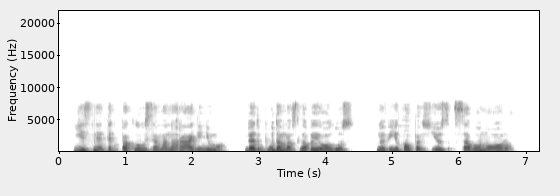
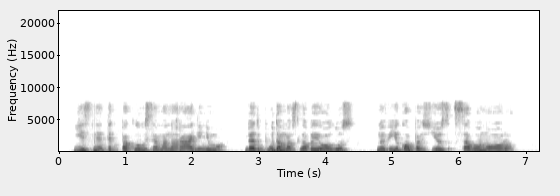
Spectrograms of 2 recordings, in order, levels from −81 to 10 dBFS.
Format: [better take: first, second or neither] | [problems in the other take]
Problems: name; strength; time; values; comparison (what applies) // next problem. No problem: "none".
second | noise reduction (neural mask model DeepFilterNet 3)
